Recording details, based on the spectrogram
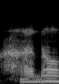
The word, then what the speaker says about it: هانا: تلفظ اسم کوچیکش هم هنا میگن، هانا میگن، بیشتر هانا اینجا، که خانم هستش، که خانم مخبری بود.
